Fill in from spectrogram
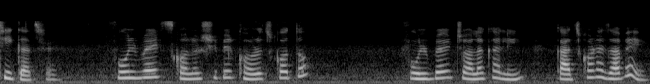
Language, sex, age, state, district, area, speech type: Bengali, female, 18-30, West Bengal, Howrah, urban, read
